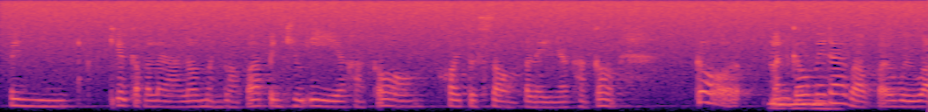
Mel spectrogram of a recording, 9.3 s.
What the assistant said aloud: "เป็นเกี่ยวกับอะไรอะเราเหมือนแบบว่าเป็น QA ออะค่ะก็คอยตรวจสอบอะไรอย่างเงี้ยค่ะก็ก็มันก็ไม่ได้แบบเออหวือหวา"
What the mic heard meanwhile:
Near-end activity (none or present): present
